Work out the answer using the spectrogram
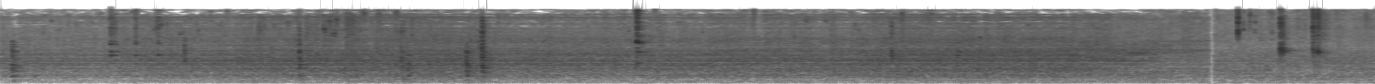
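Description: Battered plantain fritters frying in hot oil in a pan, a steady sizzle, with a few sharp clicks of a metal slotted spatula against the pan and plate as the fritters are lifted out.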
